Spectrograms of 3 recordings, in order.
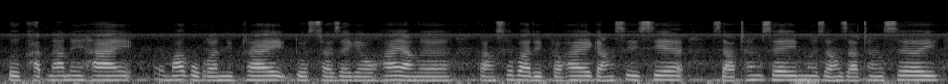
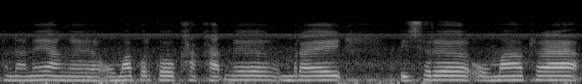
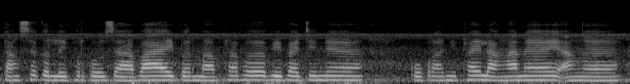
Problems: none marked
